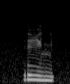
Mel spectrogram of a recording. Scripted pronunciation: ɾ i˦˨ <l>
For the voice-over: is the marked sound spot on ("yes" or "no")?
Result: no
